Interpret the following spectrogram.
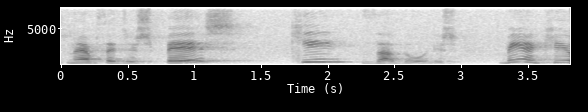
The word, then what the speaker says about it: pesquisadores: E você não diz pesquisadores, né? Você diz pesquisadores. Bem aqui, ó, o U não é pronunciado e bem aqui você tem um dígrafo.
